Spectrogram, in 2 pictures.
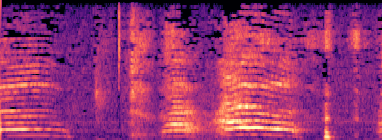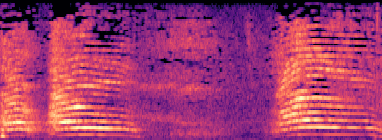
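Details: Talking house cat indoors answering with three rising-and-falling meows about a second apart, a sharp click between them and a steady low hum in the background.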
